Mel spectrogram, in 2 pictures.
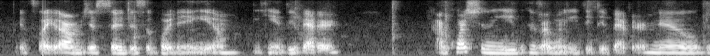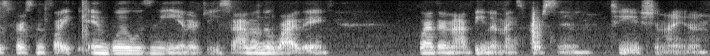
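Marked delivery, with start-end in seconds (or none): none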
